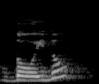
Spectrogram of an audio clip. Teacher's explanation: doido aí nesse contexto ocorre um ditongo, não é um hiato que temos nessa palavra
